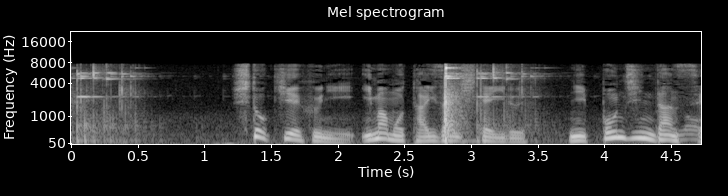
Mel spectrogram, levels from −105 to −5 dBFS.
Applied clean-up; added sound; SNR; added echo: none; Shatter; -1 dB; none.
